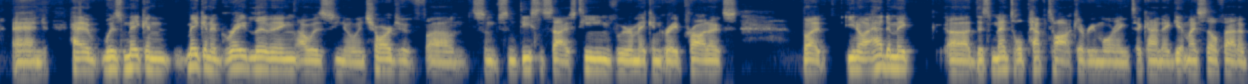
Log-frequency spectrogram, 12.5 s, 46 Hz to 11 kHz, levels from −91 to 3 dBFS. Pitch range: 105-135 Hz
